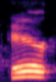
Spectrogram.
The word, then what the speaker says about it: Eir: And if people want to learn more, Air Inc., but it's spelled E-I-R. Thank you very much. Correct. E-I-R.I-N-C.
